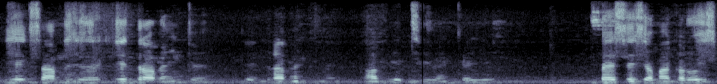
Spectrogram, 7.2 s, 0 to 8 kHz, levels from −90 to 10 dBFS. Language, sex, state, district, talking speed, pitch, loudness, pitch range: Hindi, male, Uttar Pradesh, Budaun, 150 wpm, 150 Hz, -17 LUFS, 145-160 Hz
